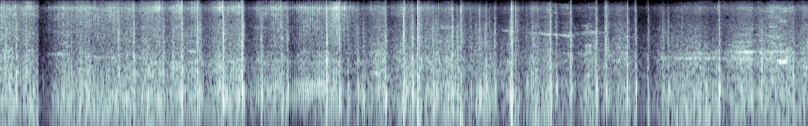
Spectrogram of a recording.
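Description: Aerial fireworks shells bursting, a run of sharp bangs one after another over a steady background noise. The bangs come thickest through the middle.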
